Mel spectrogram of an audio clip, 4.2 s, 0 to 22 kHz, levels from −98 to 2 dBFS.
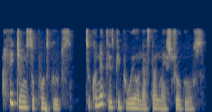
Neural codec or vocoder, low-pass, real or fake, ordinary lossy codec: none; 7.2 kHz; real; Opus, 64 kbps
